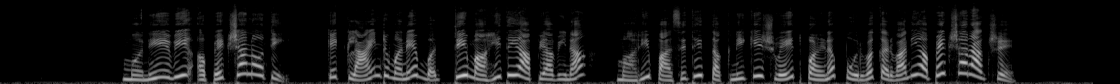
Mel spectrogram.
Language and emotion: Gujarati, surprised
